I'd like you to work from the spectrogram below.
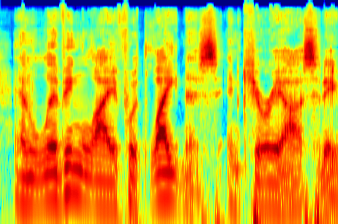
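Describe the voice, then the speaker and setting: A normal speaking voice from a man with a General American accent, fairly quick pace and ordinary pitch variation. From United States. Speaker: podcast host. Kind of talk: scripted narration.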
